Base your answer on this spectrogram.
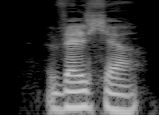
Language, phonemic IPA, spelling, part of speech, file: German, /ˈvɛlçər/, welcher, determiner / pronoun, De-welcher.ogg
- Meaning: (determiner) 1. which; what 2. which; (pronoun) 1. which (one) 2. that; which; who; whom 3. some (an unspecified amount of)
